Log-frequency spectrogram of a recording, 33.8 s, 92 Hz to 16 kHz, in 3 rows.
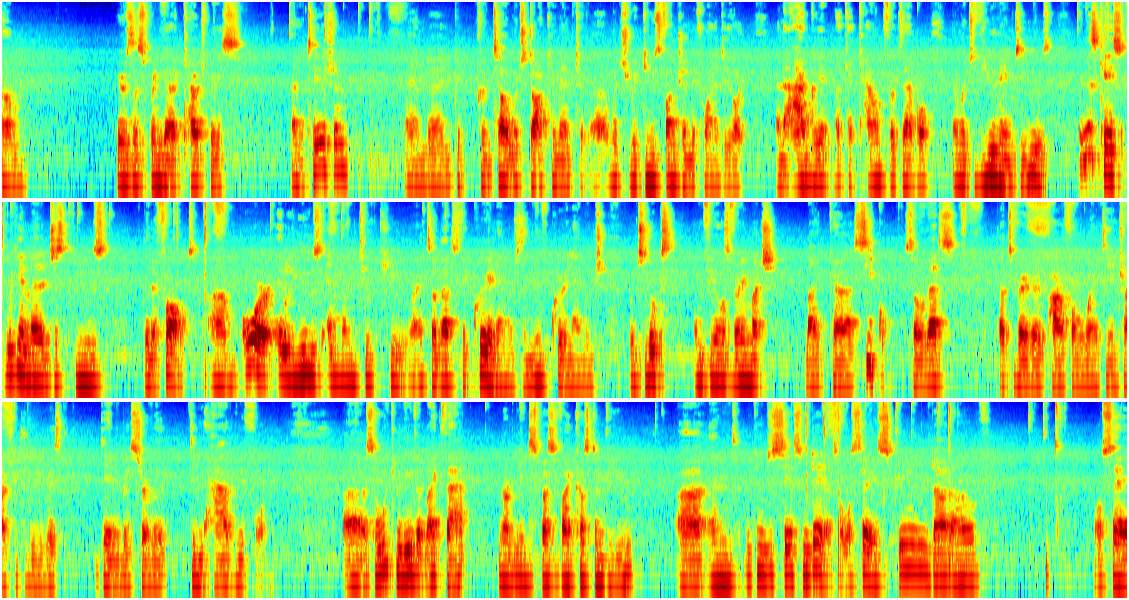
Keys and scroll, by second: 2.5 Return, 4.0 ctrl+space, 10.4 Return, 13.3 ctrl+alt+shift+Right, 15.9 super+BackSpace, 33.2 Return.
